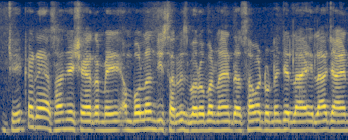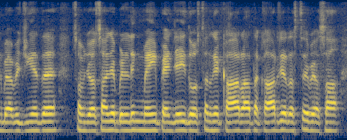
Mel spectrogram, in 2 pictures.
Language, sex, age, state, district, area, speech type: Sindhi, male, 60+, Maharashtra, Thane, rural, spontaneous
